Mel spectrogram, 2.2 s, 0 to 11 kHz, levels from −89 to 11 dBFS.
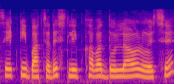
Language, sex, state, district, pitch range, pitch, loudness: Bengali, female, West Bengal, North 24 Parganas, 215-240 Hz, 225 Hz, -15 LUFS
